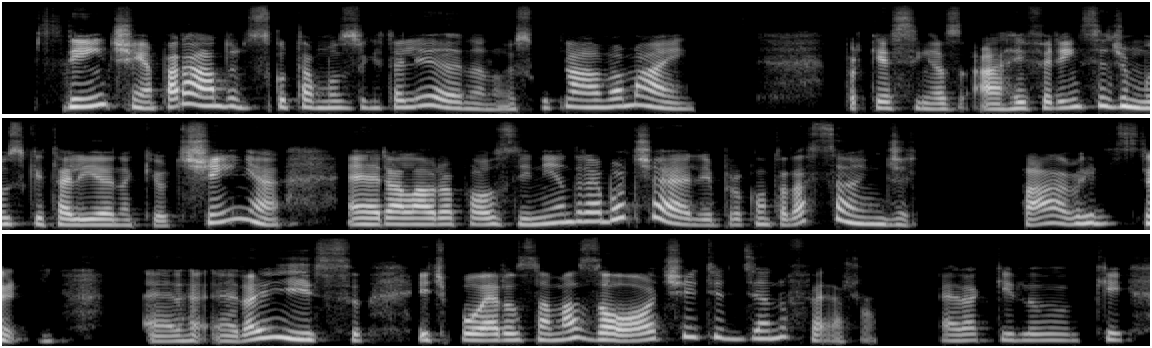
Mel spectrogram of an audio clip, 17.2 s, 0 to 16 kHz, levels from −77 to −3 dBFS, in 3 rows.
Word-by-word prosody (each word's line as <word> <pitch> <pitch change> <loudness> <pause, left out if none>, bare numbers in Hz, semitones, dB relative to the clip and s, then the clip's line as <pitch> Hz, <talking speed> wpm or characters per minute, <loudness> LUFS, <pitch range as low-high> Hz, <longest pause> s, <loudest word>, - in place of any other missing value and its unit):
Sim, 255 +5 +4
tinha 225 -10 +2
parado 270 - +5
de 215 - -8
escutar 235 0 -3
música 215 0 -4
italiana. 230 - -2
Não - - -12
escutava 230 +5 0
mai 235 -11 +2 0.8
porque, 205 - -2
assim, 195 -2 -6
as 175 - -5
a 175 - +4
referência 210 +8 -1
de 260 +1 +3
música 205 -2 0
italiana 180 -2 +2
que 165 - -13
eu - - -5
tinha, 260 - +3 0.3
era 200 +1 +5
"Laura 200 0 +4
Pauzini" 200 +1 -2
e - - 0
"Andrea 295 +2 0
Bocelli", 365 - +1
por 185 +1 -10
conta 200 -1 -6
da - - +1
Sandy. 210 - -2 0.6
Sabe, 230 0 +1
em 220 - -5
sede. 225 -5 -5 0.4
Era 175 +2 -4
era 175 +5 +1
isso. 220 -8 0 0.3
E, 200 - 0
tipo, 210 -1 0
"Eros 205 +1 +2
Ramazzotti" 220 - +2
e - - -7
"Tiziano 260 -1 -5
Ferro". - - -10 0.3
Era 190 +1 -4
aquilo 200 0 -9
que 215 -1 -5
210 Hz, 165 wpm, -23 LUFS, 195-245 Hz, 0.8 s, parado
